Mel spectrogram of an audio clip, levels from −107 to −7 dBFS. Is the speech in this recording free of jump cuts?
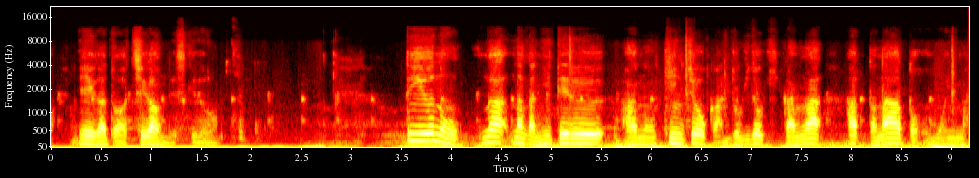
yes; 0 cuts

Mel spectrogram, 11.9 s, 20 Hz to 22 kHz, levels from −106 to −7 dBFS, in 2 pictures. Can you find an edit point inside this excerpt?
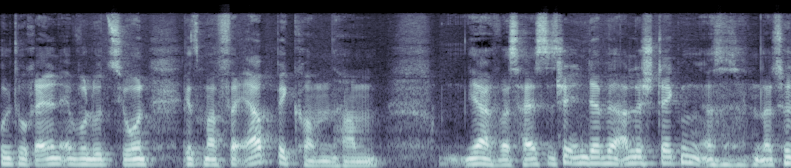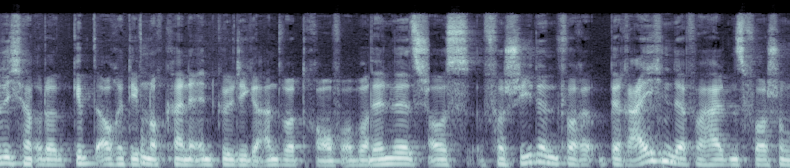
yes; 5 cuts; at 1.4 s, 4.2 s, 6.2 s, 7.0 s, 9.1 s

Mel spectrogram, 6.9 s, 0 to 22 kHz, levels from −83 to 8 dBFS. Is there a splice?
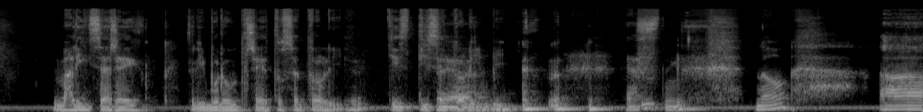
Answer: yes; 1 cut; at 2.0 s

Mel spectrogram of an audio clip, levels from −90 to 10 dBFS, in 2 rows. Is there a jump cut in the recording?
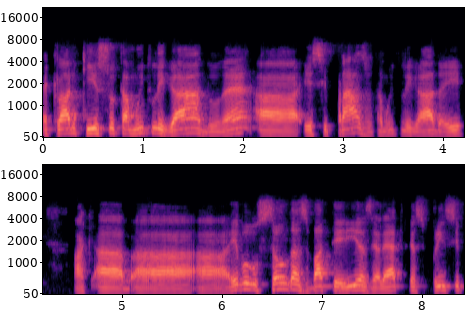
no; 0 cuts

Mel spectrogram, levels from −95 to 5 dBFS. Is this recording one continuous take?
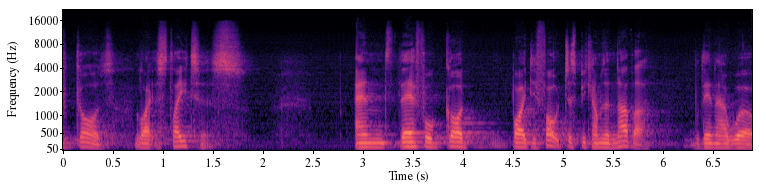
yes; 0 cuts

